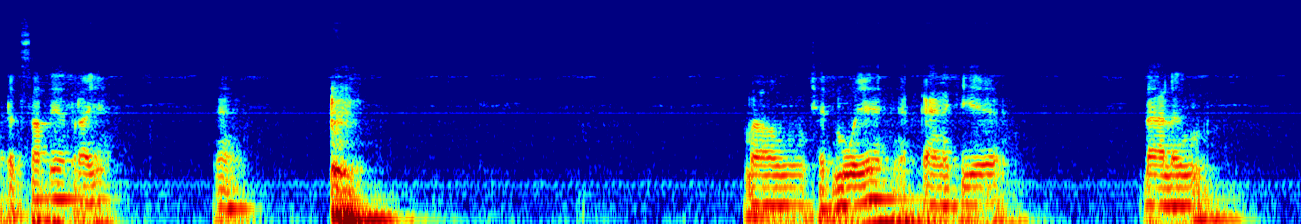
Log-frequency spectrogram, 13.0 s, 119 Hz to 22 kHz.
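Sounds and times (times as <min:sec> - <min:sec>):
faint steady hum: 0:00.0 - 0:13.0.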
